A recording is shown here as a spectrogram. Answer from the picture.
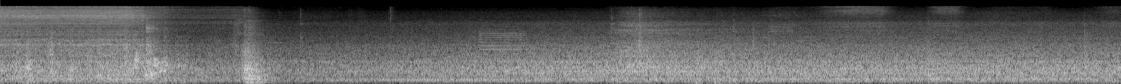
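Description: Tobu Railway electric commuter train standing at a platform, heard from the driver's cab: a loud hiss of air for the first second and a half, then the sliding doors thudding shut once about two and a half seconds in, followed by a steady hum with a brief electronic tone near the middle.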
